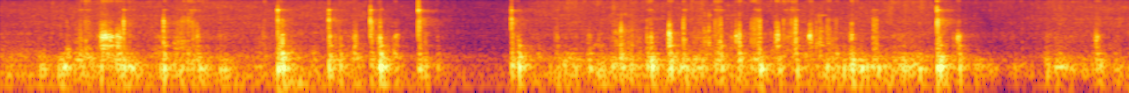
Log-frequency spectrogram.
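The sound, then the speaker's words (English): Grinding spices, including fennel, with a mortar and pestle for a sausage recipe, with the phone held close to the mortar: a steady gritty scraping broken by irregular sharp knocks of the pestle against the bowl, repeated throughout at a moderate loudness with no one talking. “I don't know if you can actually hear that, but I'm going to put the phone closer to the mortar and pestle.”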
